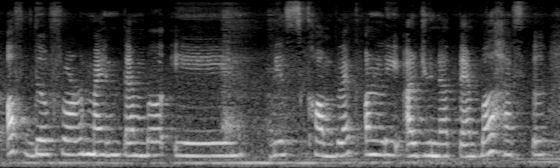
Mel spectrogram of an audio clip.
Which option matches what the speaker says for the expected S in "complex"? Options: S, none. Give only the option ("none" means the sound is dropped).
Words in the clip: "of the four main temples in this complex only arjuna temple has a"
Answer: none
